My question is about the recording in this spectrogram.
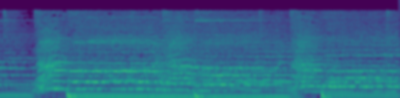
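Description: Choral music: several voices holding long sung notes over a steady low accompaniment, the chords changing every second or so.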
